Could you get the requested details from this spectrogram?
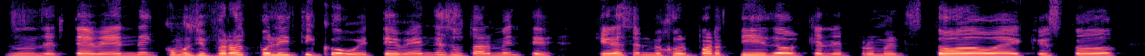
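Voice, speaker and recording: A man's voice: extremely high pitch, steady tone, quick pace, darkish tone, no room sound, studio quality. A young man with a Mexican accent, co-hosting a crude, slang-heavy casual podcast chat and pushing his point insistently. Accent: Mexican Spanish. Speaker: podcast co-host.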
